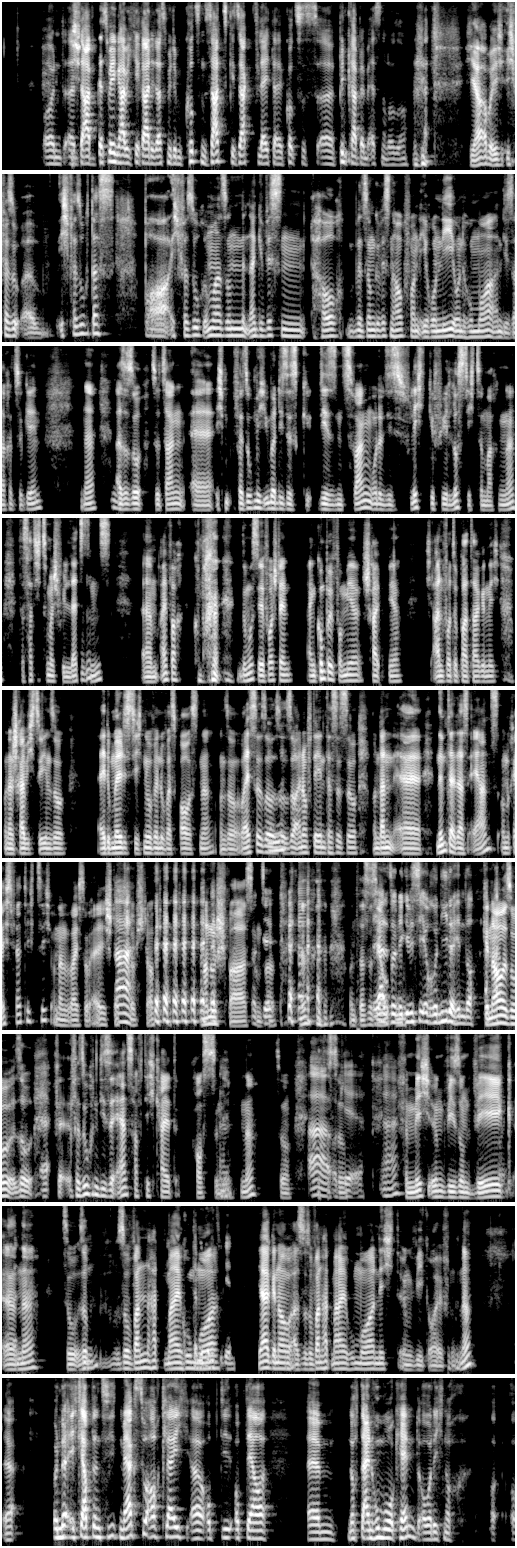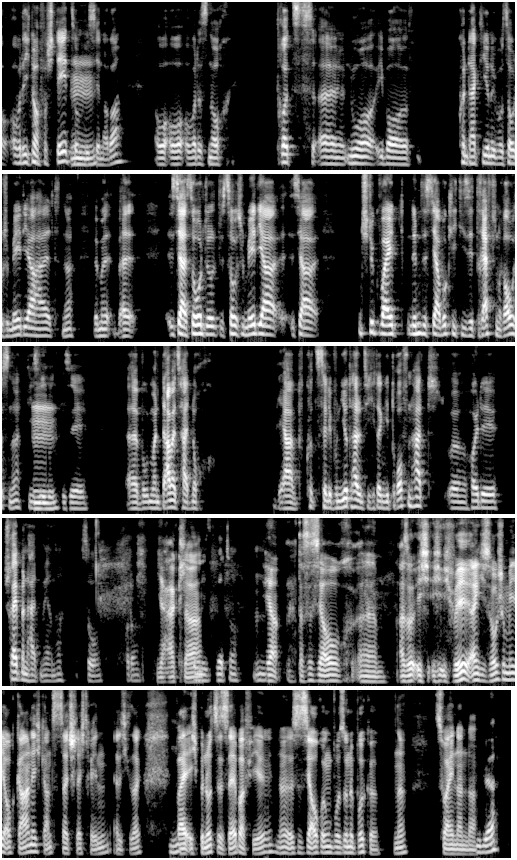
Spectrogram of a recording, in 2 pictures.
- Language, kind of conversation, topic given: German, podcast, Wie beeinflussen soziale Medien deine Freundschaften?
- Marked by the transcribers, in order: chuckle; giggle; other background noise; anticipating: "boah"; laughing while speaking: "guck mal"; laugh; put-on voice: "Spaß"; chuckle; laugh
